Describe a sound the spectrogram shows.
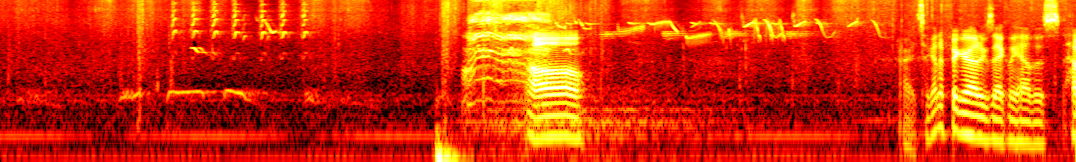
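Tall grass rustles as someone walks through it.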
